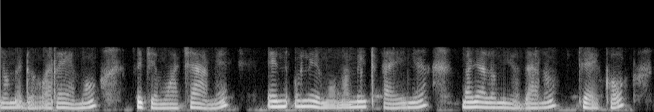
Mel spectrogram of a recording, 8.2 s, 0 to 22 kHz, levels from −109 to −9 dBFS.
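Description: From start to finish the speech carries G.729 codec damage: nothing above 3.8 kHz, and a rough, synthetic buzz from pulse-modelled excitation, which fits an 8 kbit/s stream.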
